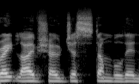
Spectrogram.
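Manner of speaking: ordinary delivery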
